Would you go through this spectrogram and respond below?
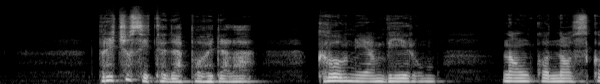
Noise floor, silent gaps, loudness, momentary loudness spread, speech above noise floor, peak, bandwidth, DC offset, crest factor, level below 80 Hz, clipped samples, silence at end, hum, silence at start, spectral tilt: -61 dBFS; none; -19 LUFS; 11 LU; 42 dB; -4 dBFS; 13.5 kHz; under 0.1%; 16 dB; -62 dBFS; under 0.1%; 0 s; none; 1 s; -5 dB/octave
